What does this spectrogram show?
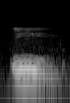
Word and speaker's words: old: Old, oh, old.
